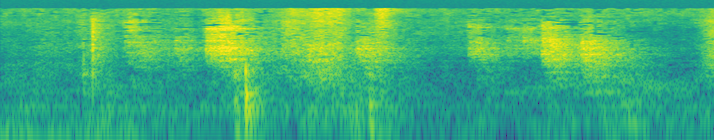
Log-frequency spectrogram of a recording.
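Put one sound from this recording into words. Paper rustles and slides on a table.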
